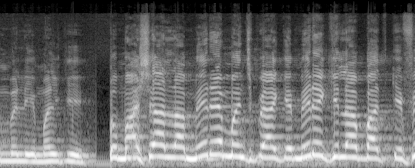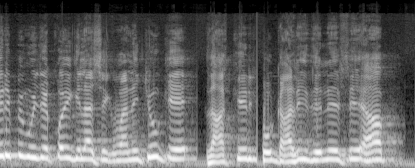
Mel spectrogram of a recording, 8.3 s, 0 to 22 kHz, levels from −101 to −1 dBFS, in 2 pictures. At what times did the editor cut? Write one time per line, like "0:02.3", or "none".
0:01.0
0:06.1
